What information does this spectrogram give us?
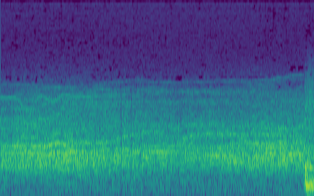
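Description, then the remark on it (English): A large live audience cheers and applauds loudly and continuously, a dense wash of voices and clapping that swells steadily without pause, with no clear speech. “You are a great crowd.”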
